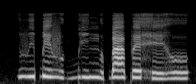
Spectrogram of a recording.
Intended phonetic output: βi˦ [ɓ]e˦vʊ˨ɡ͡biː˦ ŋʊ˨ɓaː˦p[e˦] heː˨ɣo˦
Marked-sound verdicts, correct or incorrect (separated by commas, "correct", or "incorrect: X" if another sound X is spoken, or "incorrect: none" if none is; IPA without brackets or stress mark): correct, incorrect: ɛ˦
